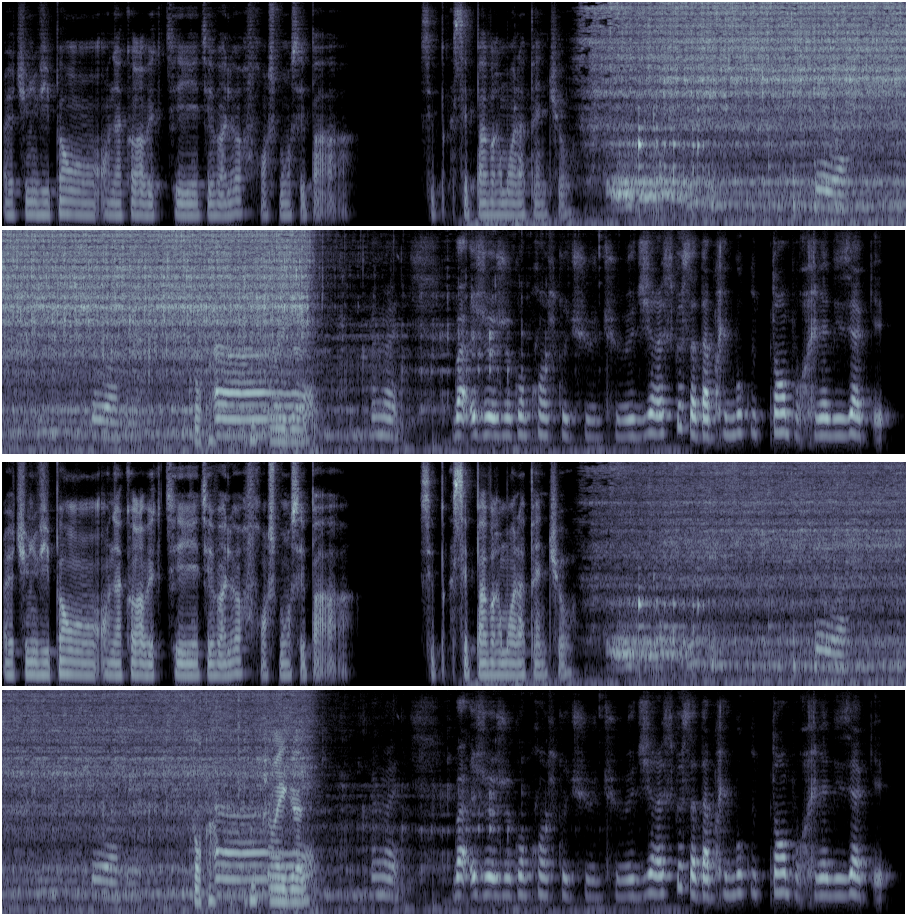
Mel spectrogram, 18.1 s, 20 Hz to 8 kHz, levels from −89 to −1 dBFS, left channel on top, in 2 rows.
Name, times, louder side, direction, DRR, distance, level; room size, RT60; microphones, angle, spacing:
voice 1, 0.0-3.5 4.2-5.7 10.9-11.2 11.5-12.1, right 7 dB, 45° right, 0.3 m, -35 dB
sound 1, 4.7-14.5 15.0-15.1, left 10 dB, 80° left, 0.9 m, -30 dB
voice 2, 6.8-7.3 8.1-8.9 9.4-9.6 9.8-12.2 12.7-17.8, left 3 dB, 20° left, 0.5 m, -37 dB
10.5 x 6.2 x 3.4 m
head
